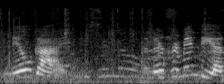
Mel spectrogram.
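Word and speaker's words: nilgai: sock they are called nil guy analou n i l g a i the word is pronounced nil guy and they're from India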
